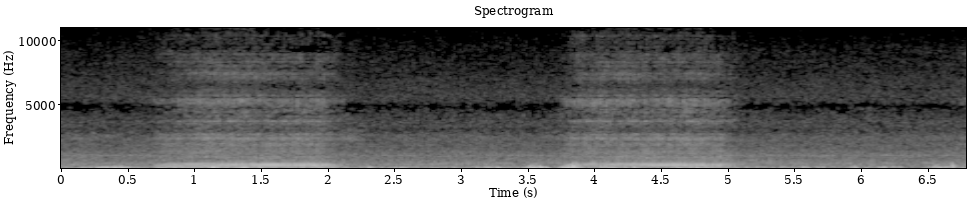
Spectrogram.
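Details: Two deep, throaty snores about three seconds apart with some background noise; ordinary snoring.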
